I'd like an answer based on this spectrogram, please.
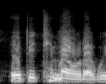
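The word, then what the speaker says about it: ἐπιτιμάω: 에피티마오라고 읽는 거예요.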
